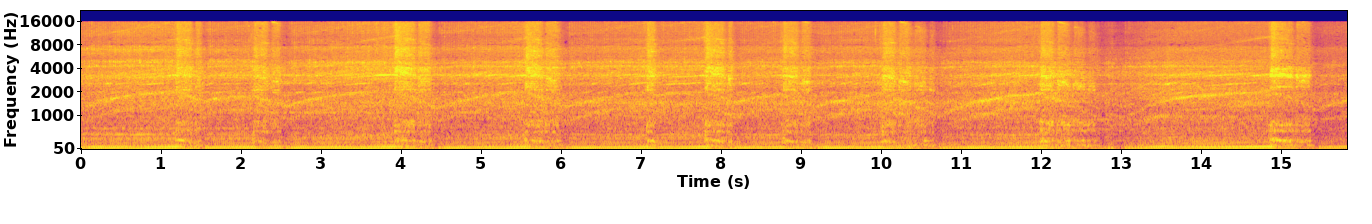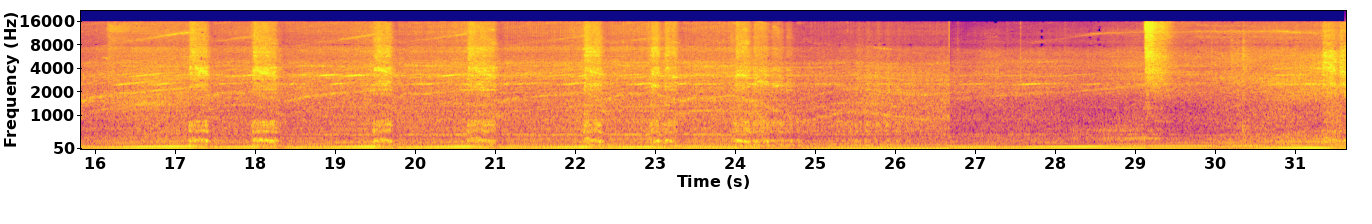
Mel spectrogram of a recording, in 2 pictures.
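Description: A Flyer transit bus's Detroit Diesel Series 50G natural-gas engine running with a deep steady rumble. Regular sharp clicks and short rising-and-falling whines repeat over it about every second and a half.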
